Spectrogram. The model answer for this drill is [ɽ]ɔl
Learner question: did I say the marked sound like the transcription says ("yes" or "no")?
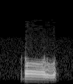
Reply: yes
